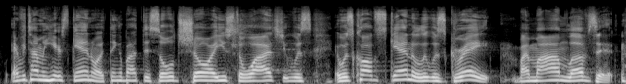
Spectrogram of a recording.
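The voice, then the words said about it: Imitates another person's voice, poorly. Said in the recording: “that was a terrible impression”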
